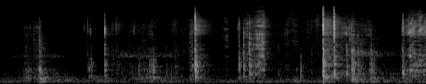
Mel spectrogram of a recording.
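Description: Wooden ruler scraping and tapping against a tablet's glass screen and plastic edge as it is moved into place: a series of short scrapes and clicks, the loudest a little past three seconds in and again near the end.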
